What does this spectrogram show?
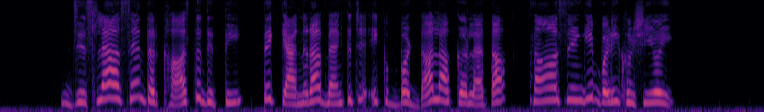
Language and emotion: Dogri, happy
